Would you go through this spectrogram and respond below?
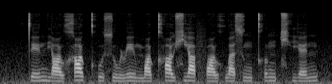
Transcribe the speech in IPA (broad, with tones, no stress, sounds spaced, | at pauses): t̪ e˧˥ ɪ̯ n̪ j ɑ˨˩ ʊ̯ x ɑ˥ ʊ̯ kʰ u˧˥ s u˨˩ ɻ e˥˩ ɪ̯ m ɑ˧˥ ʊ̯ kʰ ɑ˥˧ ʊ̯ ɕ j ä˥˩ f ɑ˧˥ ʊ̯ x w ä˧˥ s ʊ˥˩ ŋ kʰ ɤ˥ ŋ t͡ɕʰ j ɛ˧˥ n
